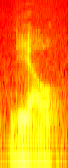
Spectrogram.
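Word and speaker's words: 遼: 지금 료하가 발음은 리아오예요. 리아오.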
